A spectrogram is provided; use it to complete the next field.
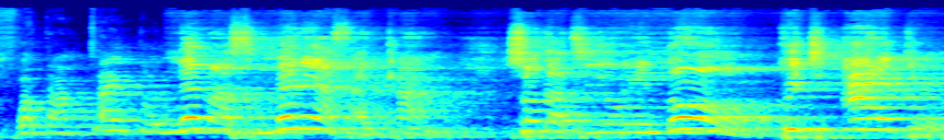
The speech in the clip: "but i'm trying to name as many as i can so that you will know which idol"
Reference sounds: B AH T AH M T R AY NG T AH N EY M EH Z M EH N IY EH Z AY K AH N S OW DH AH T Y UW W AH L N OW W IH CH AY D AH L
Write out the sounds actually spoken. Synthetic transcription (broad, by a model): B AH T AH M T AY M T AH N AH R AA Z M EH N IY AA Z AY K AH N S OW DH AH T Y UW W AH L N OW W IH CH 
